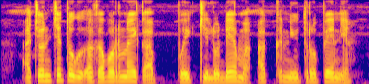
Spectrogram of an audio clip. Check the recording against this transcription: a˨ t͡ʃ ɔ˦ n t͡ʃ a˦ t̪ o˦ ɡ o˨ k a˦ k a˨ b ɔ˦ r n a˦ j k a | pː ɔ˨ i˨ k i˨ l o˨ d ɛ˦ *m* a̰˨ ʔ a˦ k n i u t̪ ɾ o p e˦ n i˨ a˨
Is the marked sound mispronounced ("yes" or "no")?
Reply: no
